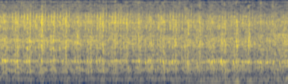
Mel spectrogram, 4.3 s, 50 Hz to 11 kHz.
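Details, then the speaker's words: 2011 Chevrolet Captiva 2.4L petrol, customer reported check-engine light and shaking; uneven stumbling idle with irregular beat, code P0300 misfire on cylinder 2, confirmed by swapping injector to cylinder 4; faulty fuel injector, fixed by replacing it. "เจอโค้ชไรปัญหานะครับp0300นะครับการจุดระเบิดไม่ครบสูบของเครื่องยนต์นะครับ"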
